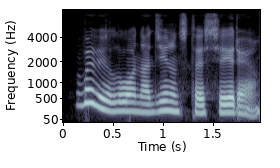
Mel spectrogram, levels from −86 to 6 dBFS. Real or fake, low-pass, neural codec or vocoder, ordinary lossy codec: real; 7.2 kHz; none; none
